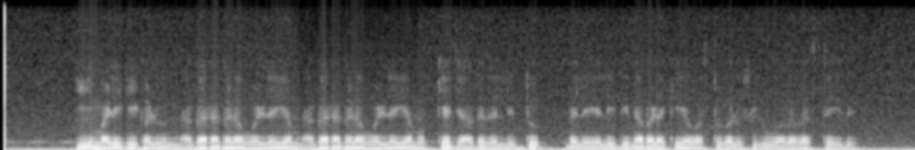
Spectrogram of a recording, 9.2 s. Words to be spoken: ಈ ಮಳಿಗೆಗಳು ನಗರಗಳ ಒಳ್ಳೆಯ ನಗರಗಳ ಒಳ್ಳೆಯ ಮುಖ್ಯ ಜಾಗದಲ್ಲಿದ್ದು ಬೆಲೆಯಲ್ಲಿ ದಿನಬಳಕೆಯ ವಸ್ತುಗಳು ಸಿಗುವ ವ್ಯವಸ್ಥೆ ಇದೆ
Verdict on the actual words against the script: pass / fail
pass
